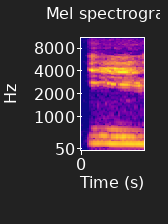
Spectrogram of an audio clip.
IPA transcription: iː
